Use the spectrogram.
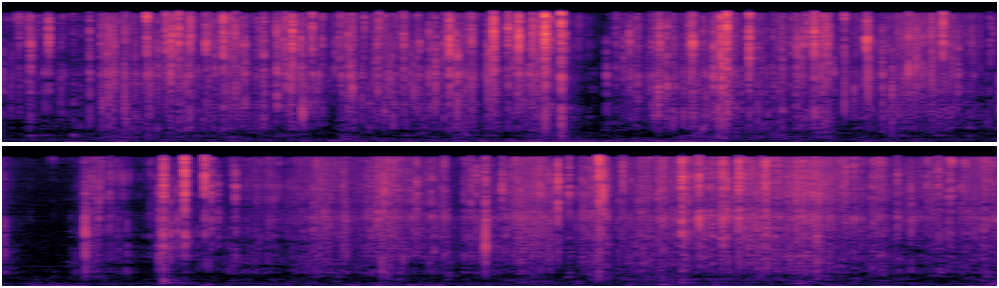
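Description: A thin sheet of crumpled white paper is squeezed and twisted in both hands, giving a dense, continuous run of bright, dry crinkles and crackles. The crackles are sharp and die away almost instantly, with brief lulls around the third and fifth seconds before the crumpling picks up again.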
